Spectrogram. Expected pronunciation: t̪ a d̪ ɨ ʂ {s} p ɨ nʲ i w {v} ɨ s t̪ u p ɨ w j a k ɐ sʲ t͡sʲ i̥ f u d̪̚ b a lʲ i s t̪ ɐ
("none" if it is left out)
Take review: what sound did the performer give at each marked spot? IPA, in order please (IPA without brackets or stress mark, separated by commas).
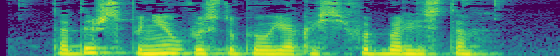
s, v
